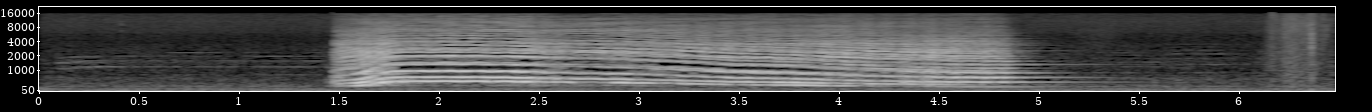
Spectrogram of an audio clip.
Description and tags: Low slide and wail
A slide up and a long wail down on the lower register of the violin. Creepy and maybe suspenseful sound.
creepy, evil, horror, scary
